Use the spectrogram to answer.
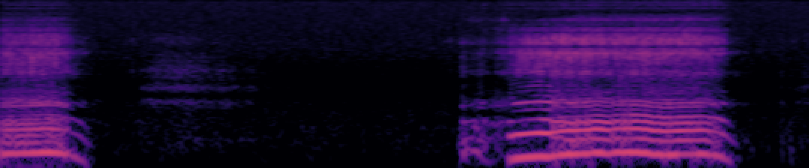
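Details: Person who claims not to snore filmed snoring heavily: loud, deep, buzzing breaths with a throaty rattle, one short and one long, separated by a quiet pause.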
